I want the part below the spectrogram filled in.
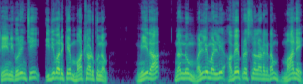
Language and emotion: Telugu, angry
